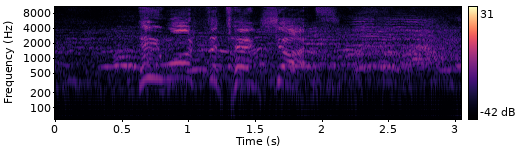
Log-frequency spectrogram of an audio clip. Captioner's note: crowd cheering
